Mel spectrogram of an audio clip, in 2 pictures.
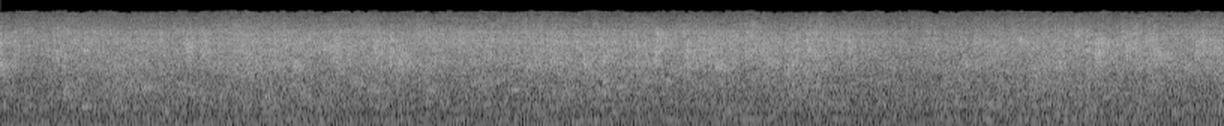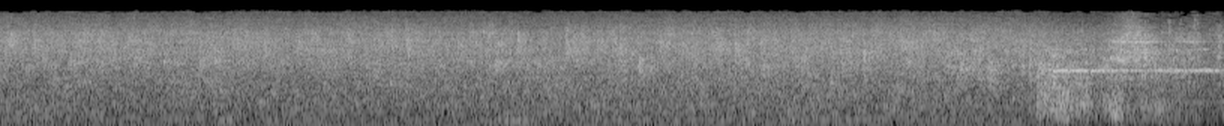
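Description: A steady, even hiss of water, with a brief sharper rush near the end.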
